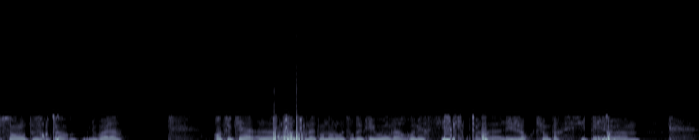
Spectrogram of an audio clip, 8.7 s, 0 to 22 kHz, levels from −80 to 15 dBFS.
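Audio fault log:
Throughout: GSM full-rate codec. The speech has the buzzy, gravelly roughness of the first GSM coder, and the damage is plainly audible. Nothing above 4 kHz survives, so the sound is dull and boxy. The coder rebuilds the voice from a vocal-tract model driven by regularly spaced pulses, keeping only a thinned-out version of the excitation. That coarse pulse train is what gives the grating texture, which fits the 13 kbps full-rate mode.
0.50–0.73 s, 3.40–3.82 s, 5.50–6.18 s, 7.38–7.75 s: GSM bit errors. In each of these four stretches the speech breaks into squawks, pops and gargling, lasting from about 0.2 s to about 0.7 s. Corrupted bits reach the decoder and garble the filter, pitch and gain values for successive frames. The spectrum lurches and the level jumps frame by frame, which sounds like a weak radio link failing briefly. The burst at 3.40 s is the most heavily corrupted.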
